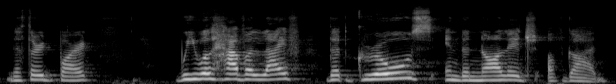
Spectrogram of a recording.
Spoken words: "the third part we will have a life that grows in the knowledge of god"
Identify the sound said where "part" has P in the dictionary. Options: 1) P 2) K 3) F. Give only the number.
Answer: 1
